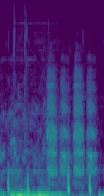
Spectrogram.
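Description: A dog from the video game Stardew Valley panting in quick rhythmic breaths, close and moderately loud, with soft low thumps mixed in.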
